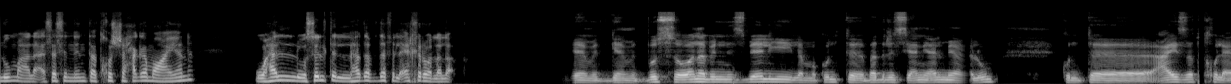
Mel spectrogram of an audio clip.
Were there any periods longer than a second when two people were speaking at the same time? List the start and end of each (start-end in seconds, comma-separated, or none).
none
